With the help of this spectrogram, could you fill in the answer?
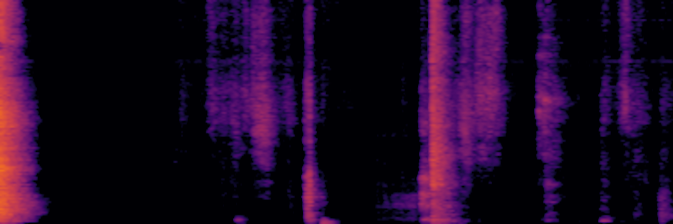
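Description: A door shuts with a loud thump at the start, followed by a few quieter knocks and rattles scattered over the next several seconds, with no one speaking.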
